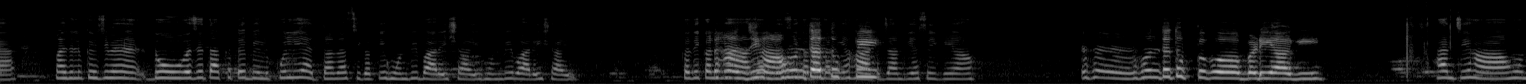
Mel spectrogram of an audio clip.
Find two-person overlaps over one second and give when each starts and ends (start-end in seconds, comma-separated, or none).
7.2-8.8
